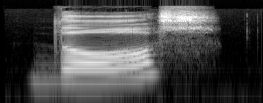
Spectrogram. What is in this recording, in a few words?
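"dos", spanish, slow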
